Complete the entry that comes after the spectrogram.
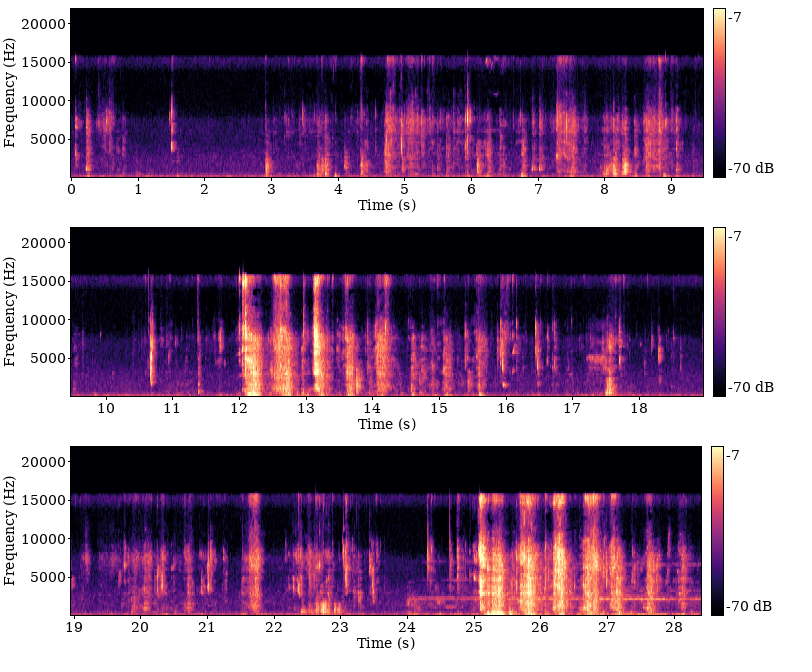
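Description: Close-miked chewing and wet mouth sounds of a person eating rice with their hands, a run of small smacks and clicks, with louder crunchy bites about twelve seconds in and again near the end.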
